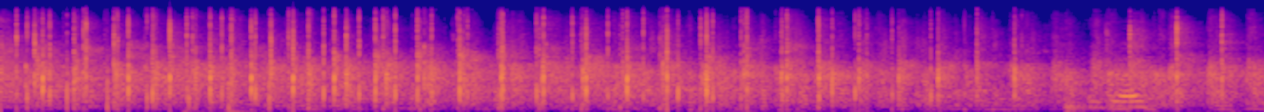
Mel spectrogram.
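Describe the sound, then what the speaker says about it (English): Audience at an Auburn Select Board meeting on their feet giving a round of applause, brisk dense clapping from many hands filling the room, steady and fairly close, easing slightly toward the end. "we should rise and give him a round of applause"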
